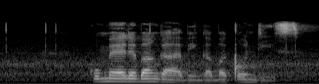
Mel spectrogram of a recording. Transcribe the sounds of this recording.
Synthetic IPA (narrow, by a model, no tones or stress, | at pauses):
k̬ʼumɛlɛɓaŋɡʱaɓiŋɡʱaɓaǃondʱiːsi̥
